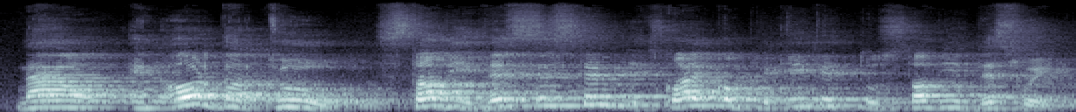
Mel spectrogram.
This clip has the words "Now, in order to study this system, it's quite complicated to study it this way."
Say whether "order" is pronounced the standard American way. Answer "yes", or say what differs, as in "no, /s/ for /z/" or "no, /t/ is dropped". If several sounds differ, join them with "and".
yes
